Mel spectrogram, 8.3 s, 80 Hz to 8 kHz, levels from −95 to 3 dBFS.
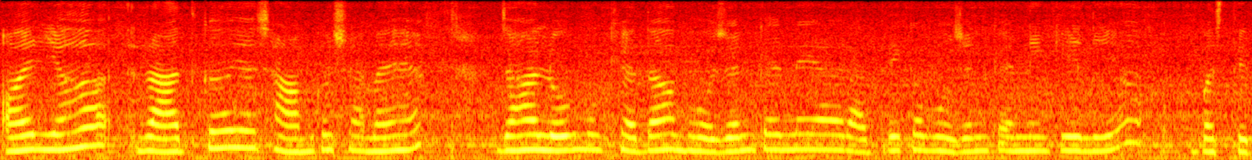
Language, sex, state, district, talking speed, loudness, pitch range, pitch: Hindi, female, Chhattisgarh, Raipur, 160 wpm, -17 LUFS, 245-275 Hz, 260 Hz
